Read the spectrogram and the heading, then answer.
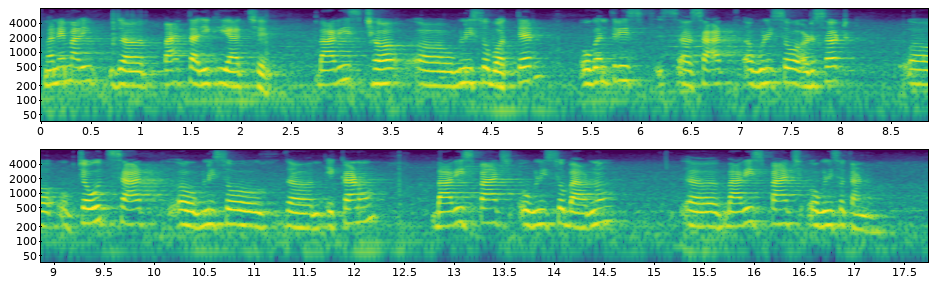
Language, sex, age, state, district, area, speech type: Gujarati, female, 45-60, Gujarat, Surat, rural, spontaneous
